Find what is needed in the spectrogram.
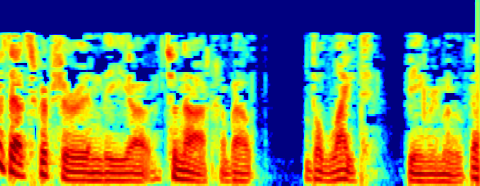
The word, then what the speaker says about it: Tanakh: And that said, that's an acronym, and you pronounce it Tanakh, but Christians call it and are familiar with it as the Old Testament.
